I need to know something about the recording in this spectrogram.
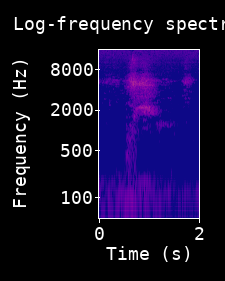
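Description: A short breathy laugh about half a second in, over a low steady background hum.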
